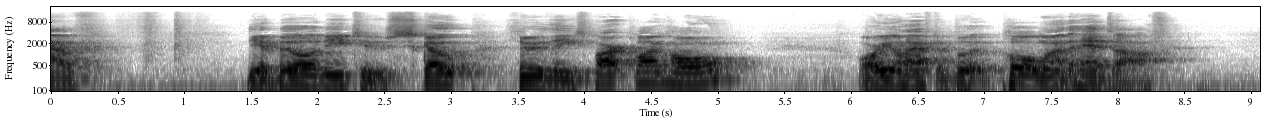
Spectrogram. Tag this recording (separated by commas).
Speech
